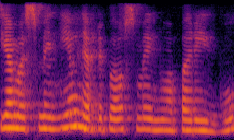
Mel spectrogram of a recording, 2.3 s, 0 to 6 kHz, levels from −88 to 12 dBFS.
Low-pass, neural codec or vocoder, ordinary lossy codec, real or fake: 5.4 kHz; codec, 16 kHz, about 1 kbps, DyCAST, with the encoder's durations; AAC, 32 kbps; fake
